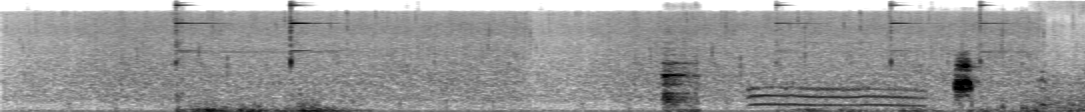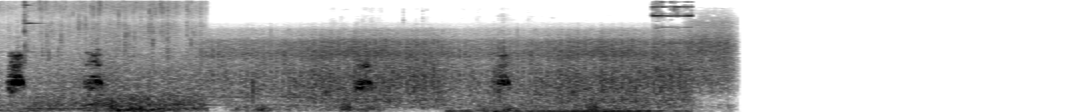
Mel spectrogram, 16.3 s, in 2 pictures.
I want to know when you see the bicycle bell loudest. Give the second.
2 s.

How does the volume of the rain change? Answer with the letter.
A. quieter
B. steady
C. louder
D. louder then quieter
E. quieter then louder
C.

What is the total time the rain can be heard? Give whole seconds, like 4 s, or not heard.
14 s.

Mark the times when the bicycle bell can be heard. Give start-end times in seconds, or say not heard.
1.3-2.6, 5.8-8.4, 11.4-13.3.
